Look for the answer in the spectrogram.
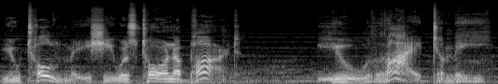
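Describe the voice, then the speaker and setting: An actor playing an anguished, noble archdruid in a fantasy game, gravelly, solemn and commanding, with theatrical emphasis. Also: male voice, deep voice, wildly swooping pitch, slow pace, faint music behind, full character voice. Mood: bitter anger. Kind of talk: dramatic game cutscene acting.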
